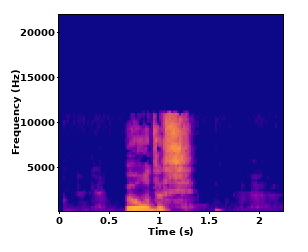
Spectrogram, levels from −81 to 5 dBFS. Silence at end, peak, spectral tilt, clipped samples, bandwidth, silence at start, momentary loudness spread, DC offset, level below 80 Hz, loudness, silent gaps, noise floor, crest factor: 0.95 s; -4 dBFS; -1.5 dB/octave; under 0.1%; 11.5 kHz; 0.65 s; 10 LU; under 0.1%; -66 dBFS; -16 LUFS; none; -60 dBFS; 18 dB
